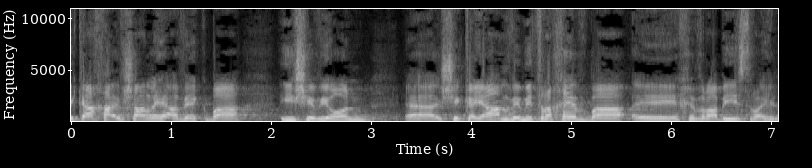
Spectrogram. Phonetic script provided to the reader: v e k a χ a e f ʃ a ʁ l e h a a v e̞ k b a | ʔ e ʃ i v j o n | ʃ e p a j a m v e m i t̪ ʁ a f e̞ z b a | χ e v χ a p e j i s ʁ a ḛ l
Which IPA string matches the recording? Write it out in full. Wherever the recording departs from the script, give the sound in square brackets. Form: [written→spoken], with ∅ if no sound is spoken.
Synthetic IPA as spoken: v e k a χ a e f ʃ a ʁ l e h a a v e̞ k b a | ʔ [e→i] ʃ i v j o n | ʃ e [p→k] a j a m v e m i t̪ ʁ a [f→χ] e̞ [z→v] b a | χ e v [χ→ʁ] a [p→b] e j i s ʁ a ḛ l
